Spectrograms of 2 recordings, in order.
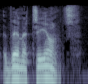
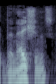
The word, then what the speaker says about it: venationes: Through dozens of trap doors in the arena floor, handlers could release animals directly into the ring for staged hunts called venationes that typically served as the appetizer for gladiator fights. And that word can also be pronounced, and should be pronounced perhaps more correctly, venations.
